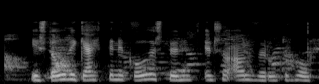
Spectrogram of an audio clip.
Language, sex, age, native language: Icelandic, female, 20-29, Icelandic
